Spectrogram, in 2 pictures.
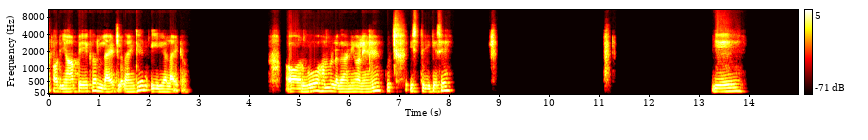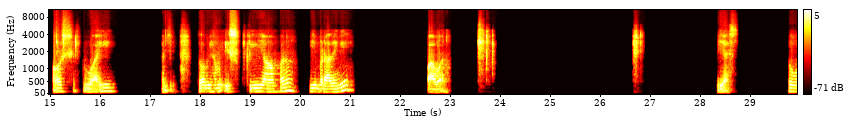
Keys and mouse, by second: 0.1 shift+a, 1.1-6.4 right drag, 6.4 KP_1, 6.9 KP_Decimal, 8.8 g, 10.6-18.1 shift+right drag, 11.1 KP_7, 11.3 shift+z, 12.4 s, 15.1 s, 18.1-21.3 drag, 18.6 s, 23.7 KP_0.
